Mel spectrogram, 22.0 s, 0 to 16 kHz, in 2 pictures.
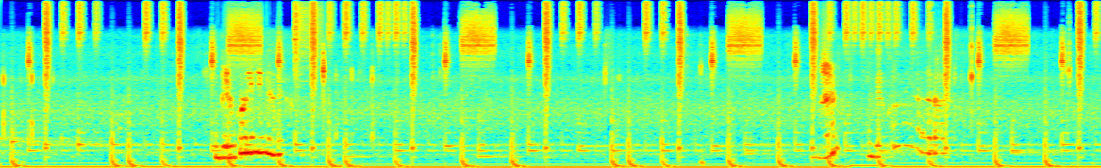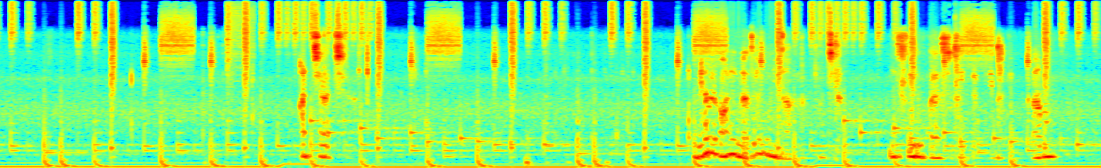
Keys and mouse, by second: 0.0-0.6 typing, 2.0-6.0 typing, 6.9 KP_Subtract, 7.3 KP_Subtract, 7.3 KP_Subtract, 8.1-10.8 typing, 12.1 KP_2, 13.0 KP_Add, 13.3 KP_Add, 13.5 KP_Add, 15.2 alt+z, 16.6 KP_8, 17.0 KP_8, 17.2 KP_8, 17.7 KP_7, 20.7-22.0 drag.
